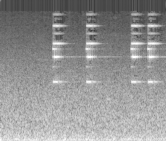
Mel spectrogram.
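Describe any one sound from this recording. A short electronic menu beep sounds several times.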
